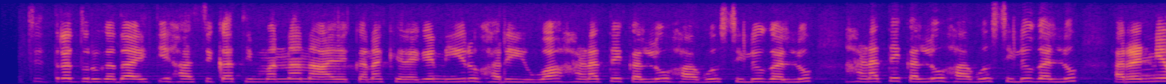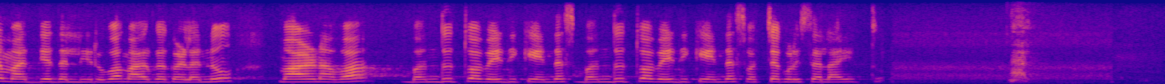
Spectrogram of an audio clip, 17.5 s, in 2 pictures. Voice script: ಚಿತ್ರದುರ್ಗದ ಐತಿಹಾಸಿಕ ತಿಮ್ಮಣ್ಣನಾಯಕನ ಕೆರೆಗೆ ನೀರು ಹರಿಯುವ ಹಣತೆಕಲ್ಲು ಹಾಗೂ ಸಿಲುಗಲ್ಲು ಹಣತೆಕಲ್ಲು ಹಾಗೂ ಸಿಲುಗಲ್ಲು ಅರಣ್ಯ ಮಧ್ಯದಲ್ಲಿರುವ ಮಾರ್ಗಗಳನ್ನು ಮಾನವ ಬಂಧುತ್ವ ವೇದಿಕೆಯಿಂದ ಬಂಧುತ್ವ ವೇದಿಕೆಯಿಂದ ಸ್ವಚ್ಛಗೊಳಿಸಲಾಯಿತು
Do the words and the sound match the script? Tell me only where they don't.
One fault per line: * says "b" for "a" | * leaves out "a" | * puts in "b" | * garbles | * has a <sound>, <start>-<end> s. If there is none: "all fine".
* has a bark, 16.3-16.9 s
